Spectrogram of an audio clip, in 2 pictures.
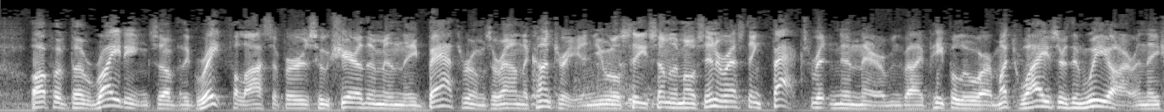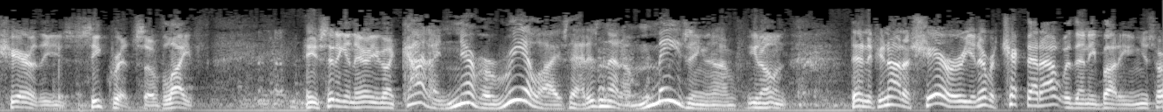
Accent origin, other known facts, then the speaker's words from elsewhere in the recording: New Haven, Connecticut, United States; I was one of the townies, that was my hometown, and I worked as a steeplejack on the Yale buildings.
